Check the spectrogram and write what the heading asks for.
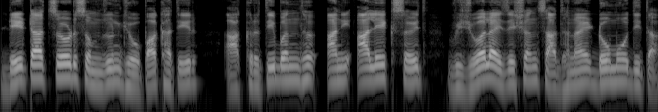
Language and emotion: Goan Konkani, neutral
